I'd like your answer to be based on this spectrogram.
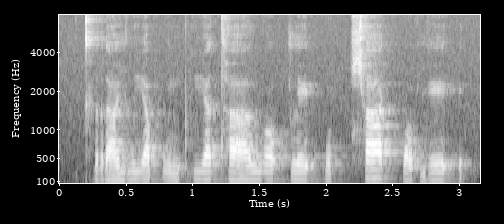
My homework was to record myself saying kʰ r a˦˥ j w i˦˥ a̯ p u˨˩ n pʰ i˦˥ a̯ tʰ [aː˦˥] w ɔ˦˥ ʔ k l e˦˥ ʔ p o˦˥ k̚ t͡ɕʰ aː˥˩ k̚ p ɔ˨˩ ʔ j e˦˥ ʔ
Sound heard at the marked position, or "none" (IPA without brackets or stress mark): aː˦˥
